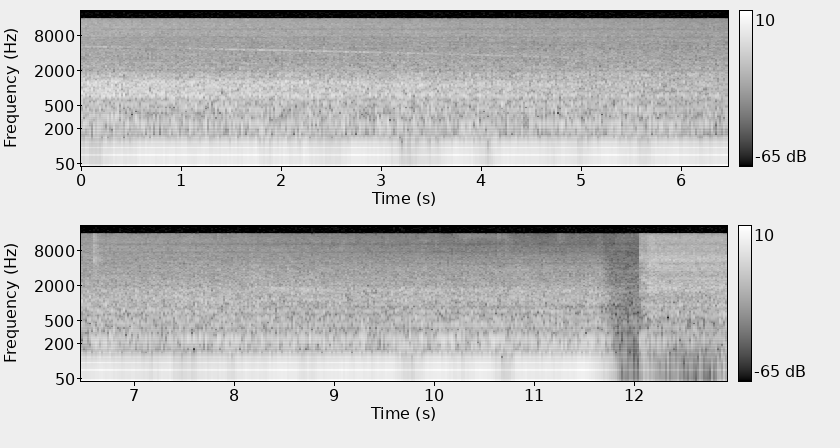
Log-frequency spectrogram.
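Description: A small motor whirs with a steady low hum, then cuts out abruptly.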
